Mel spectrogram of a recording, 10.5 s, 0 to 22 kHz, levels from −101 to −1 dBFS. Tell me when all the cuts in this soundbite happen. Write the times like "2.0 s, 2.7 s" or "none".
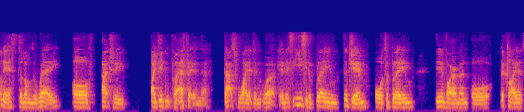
1.9 s, 6.8 s

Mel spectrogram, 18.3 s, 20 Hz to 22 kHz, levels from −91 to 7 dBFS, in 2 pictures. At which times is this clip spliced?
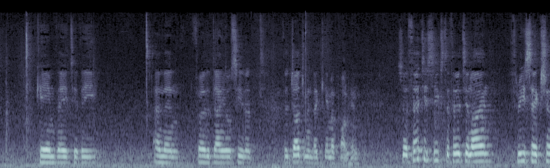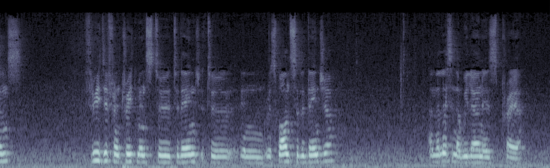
13.1 s

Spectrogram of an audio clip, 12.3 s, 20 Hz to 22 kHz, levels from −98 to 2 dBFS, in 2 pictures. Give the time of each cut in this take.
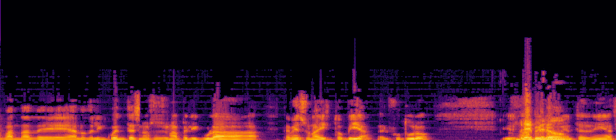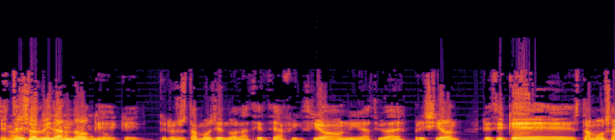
1.4 s, 10.9 s

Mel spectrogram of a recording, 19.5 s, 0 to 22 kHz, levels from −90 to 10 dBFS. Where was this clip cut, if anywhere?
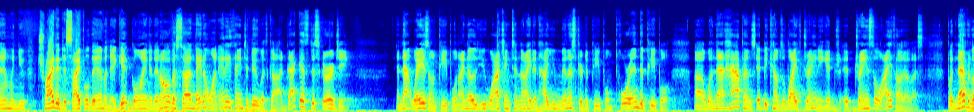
15.1 s

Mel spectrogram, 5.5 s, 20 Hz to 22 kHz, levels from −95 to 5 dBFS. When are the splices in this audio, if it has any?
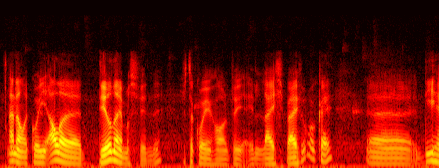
none

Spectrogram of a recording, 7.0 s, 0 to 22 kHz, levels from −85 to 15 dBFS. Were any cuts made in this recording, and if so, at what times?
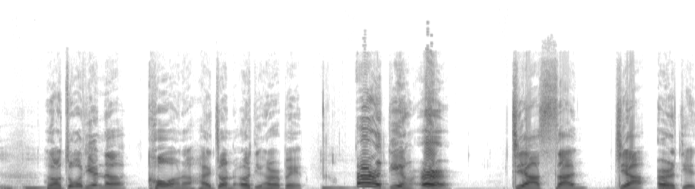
none

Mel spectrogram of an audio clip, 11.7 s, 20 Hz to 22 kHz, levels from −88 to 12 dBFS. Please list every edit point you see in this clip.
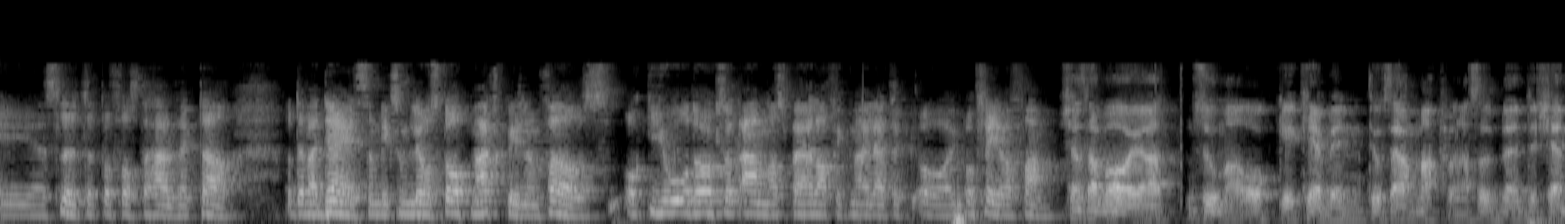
8.8 s

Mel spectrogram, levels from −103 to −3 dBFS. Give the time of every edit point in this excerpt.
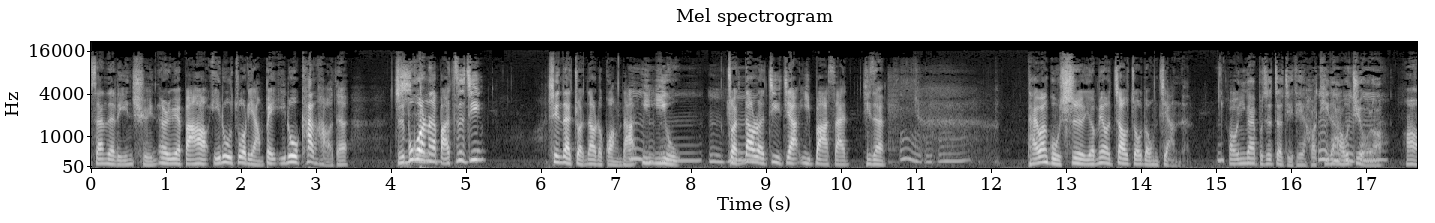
15.1 s

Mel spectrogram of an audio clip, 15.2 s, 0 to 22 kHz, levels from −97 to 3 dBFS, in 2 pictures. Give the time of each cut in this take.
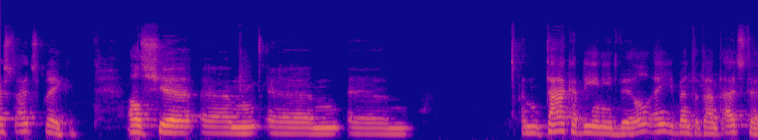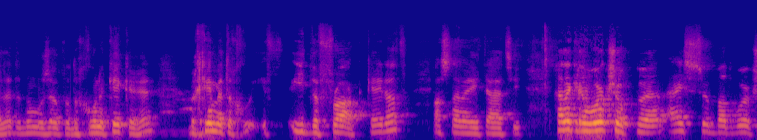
11.9 s

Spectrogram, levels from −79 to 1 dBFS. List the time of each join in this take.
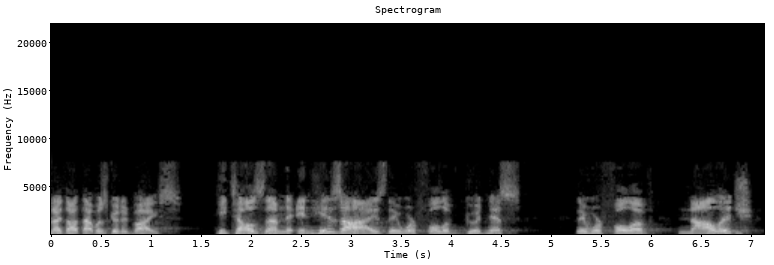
1.6 s

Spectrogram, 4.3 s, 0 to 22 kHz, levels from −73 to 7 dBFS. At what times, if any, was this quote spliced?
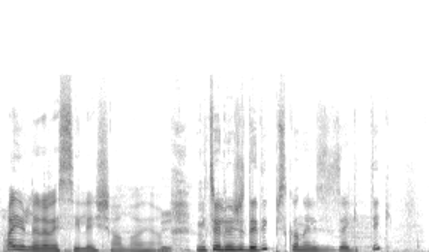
1.7 s

